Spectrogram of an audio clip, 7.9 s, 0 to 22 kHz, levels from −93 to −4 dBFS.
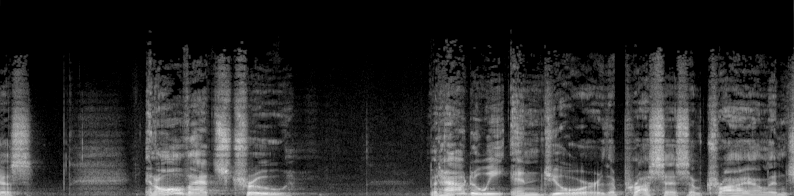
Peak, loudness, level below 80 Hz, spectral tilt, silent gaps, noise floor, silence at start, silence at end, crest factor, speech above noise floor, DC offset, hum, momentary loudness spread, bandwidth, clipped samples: -2 dBFS; -21 LUFS; -56 dBFS; -4 dB/octave; none; -58 dBFS; 0 s; 0 s; 20 dB; 38 dB; under 0.1%; none; 10 LU; 16.5 kHz; under 0.1%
